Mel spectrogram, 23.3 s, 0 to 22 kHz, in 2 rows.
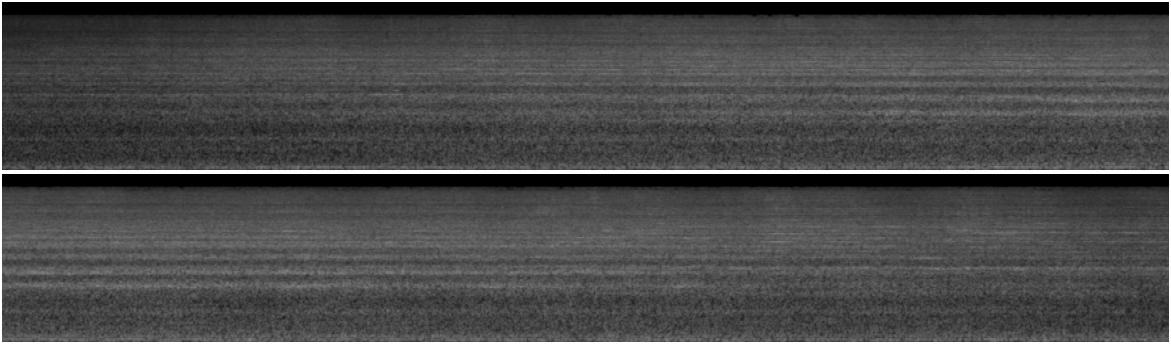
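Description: E001 series Train Suite Shiki-shima passing: a steady running sound with a high whine, growing louder over the first ten seconds or so and easing off a little near the end as the train goes by.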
